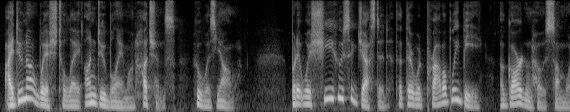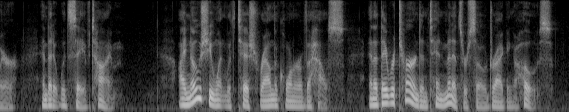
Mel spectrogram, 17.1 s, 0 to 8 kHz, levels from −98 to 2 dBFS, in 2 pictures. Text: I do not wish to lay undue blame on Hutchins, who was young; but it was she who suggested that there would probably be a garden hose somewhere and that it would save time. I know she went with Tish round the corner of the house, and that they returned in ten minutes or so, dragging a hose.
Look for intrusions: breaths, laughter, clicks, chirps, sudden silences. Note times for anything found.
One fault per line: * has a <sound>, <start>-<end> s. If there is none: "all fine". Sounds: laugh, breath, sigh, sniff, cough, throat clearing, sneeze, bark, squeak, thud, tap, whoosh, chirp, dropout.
all fine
